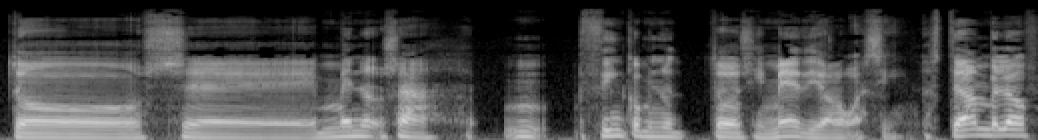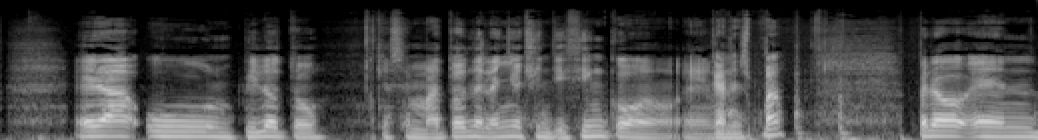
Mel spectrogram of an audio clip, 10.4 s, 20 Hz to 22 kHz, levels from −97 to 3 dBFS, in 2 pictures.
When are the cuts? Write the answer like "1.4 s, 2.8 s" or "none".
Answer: 4.6 s, 8.8 s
